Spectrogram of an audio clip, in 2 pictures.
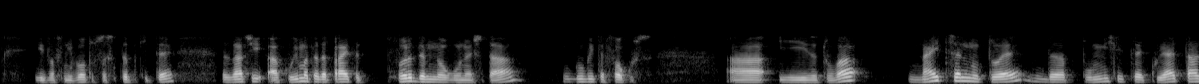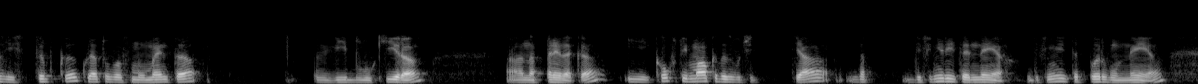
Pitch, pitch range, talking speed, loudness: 115 Hz, 105-130 Hz, 115 wpm, -23 LUFS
